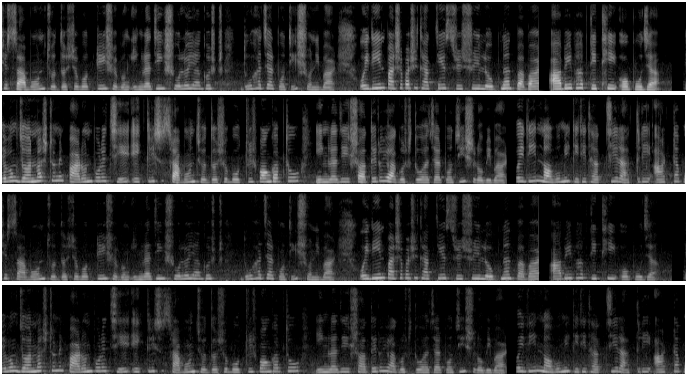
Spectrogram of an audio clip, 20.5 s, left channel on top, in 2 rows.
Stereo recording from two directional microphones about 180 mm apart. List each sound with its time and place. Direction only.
0.0 s a woman's voice: 40° left (ahead or behind)
8.2 s a woman's voice: 45° left (ahead or behind)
